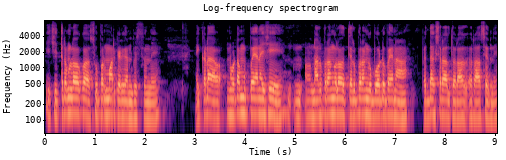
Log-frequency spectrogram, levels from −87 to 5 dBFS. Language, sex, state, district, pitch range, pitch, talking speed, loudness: Telugu, female, Telangana, Mahabubabad, 115-125 Hz, 120 Hz, 125 wpm, -16 LUFS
